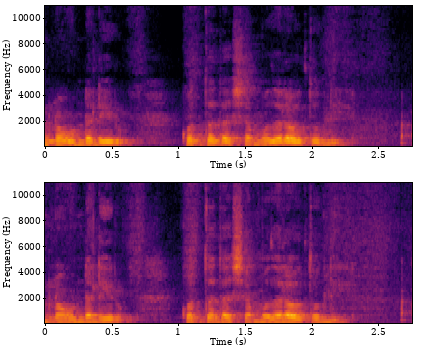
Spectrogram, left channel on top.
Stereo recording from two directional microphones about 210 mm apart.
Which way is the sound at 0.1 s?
30° right (ahead or behind).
